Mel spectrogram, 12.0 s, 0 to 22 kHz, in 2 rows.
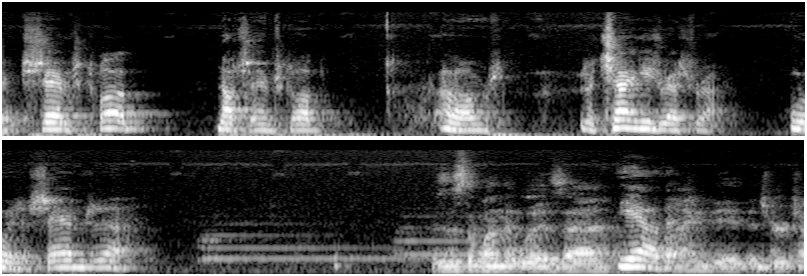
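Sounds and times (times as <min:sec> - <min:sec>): faint steady ringing tone: 0:06.5 - 0:12.0.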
